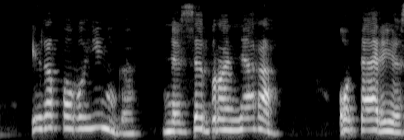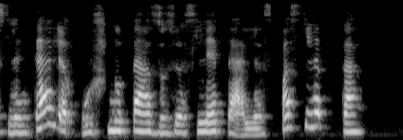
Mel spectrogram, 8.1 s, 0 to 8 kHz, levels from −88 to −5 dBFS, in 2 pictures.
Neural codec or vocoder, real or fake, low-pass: codec, 16 kHz, 8 kbps, FreqCodec, larger model; fake; 7.2 kHz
